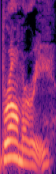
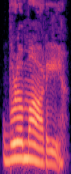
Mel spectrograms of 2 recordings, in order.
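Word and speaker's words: Bhramari: is a representation of bramar a Hindu goddess of bees am I pronouncing that correctly Leila it's bamari she corrected gently Enrique made a note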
